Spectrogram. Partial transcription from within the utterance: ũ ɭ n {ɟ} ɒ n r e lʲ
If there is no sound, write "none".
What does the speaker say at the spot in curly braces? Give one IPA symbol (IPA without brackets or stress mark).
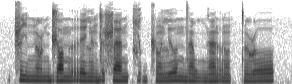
d͡ʒ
